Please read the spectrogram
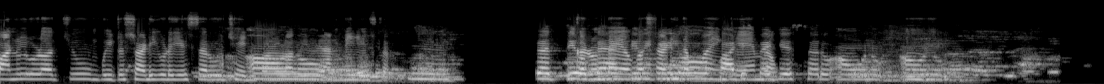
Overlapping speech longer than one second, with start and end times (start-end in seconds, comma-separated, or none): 5.7-7.8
